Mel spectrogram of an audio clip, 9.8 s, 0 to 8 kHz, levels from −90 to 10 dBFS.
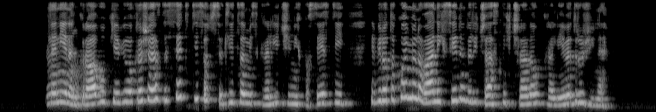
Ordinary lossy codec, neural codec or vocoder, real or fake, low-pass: none; none; real; 7.2 kHz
